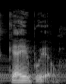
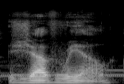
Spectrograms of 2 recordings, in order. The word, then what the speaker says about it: Gabriel: And the B in the name is actually pronounced as a V. So it's not Gabriel, it's Javriel.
